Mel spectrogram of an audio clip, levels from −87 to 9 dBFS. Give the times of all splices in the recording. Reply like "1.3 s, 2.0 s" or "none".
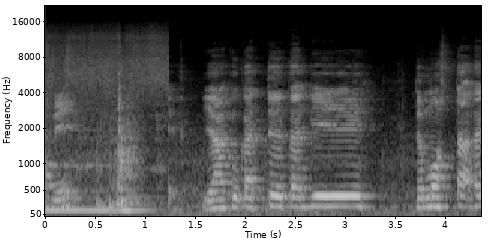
1.4 s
